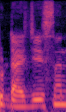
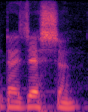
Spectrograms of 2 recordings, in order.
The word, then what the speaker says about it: digestion: जो वर्ड है आपका, इसको डाइजेशन नहीं पढ़ते, इसको पढ़ते हैं डाइजेशन। तो इसका रियल प्रोनाउंसिएशन होगा डाइजेशन, जैसे क्वेश्चन, डाइजेशन, सजेशन। ठीक है, चलिए ये तो एक इंग्लिश का मैटर है।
